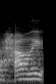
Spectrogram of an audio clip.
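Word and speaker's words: Hale: Fate um by Tessa hi actually I've been saying Tessa hi and I think it might be Tessa Hill so I'm sorry if I'm saying it wrong it's h a l e I might be saying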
